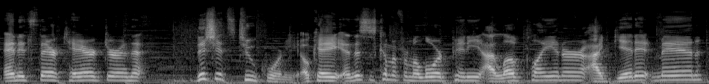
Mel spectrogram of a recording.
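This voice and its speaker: Faint music plays behind a young man whose high, lively voice moves at a moderate pace with a bit of brightness. Hosting a gaming video, he ranks things in a casual tier list, cursing in slang and exclaiming his opinions.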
